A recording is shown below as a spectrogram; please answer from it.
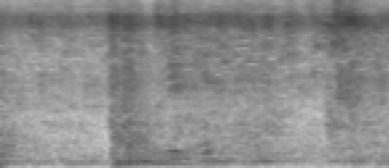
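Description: Water runs and splashes while a pressure cooker is washed in a kitchen after cooking beef trotters, a steady broadband wash that swells louder midway and continues to the end; speech-like sounds appear faintly.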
